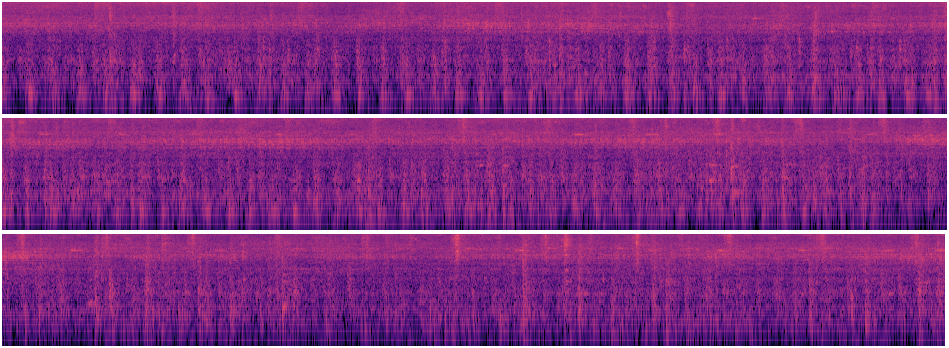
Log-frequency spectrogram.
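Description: Train running along the track: steady rolling rumble with wheels clicking over the rail joints.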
